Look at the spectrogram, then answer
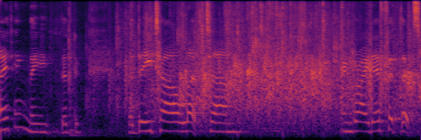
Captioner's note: audience clapping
